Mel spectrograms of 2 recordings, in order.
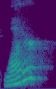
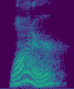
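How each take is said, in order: First: "water" lifted up at the end like a question; rising question tune. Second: Said in the usual way. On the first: Shown as a demonstration. A child echoing "want some water?", "water" rising as a question. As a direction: say "water" with a questioning rise, higher. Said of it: "the reason they say". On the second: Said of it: "instead of".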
